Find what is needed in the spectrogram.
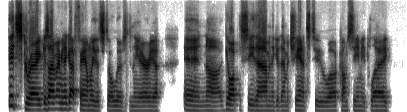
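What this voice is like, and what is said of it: Chicago accent. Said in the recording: “if people can't tell from your accent”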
